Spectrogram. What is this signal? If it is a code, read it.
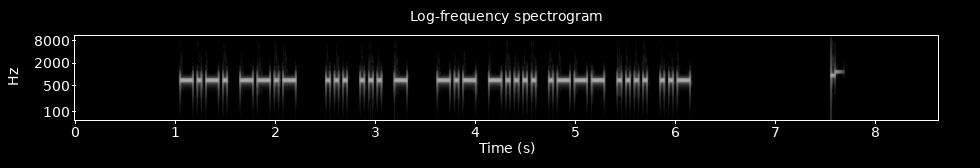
Morse code, heard as a keyed tone, about 27 wpm, 700 Hz. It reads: CQ SST K6JHU
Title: K1USN SST QSO Practice - 28wpm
